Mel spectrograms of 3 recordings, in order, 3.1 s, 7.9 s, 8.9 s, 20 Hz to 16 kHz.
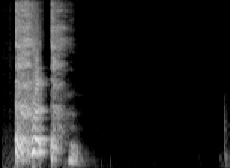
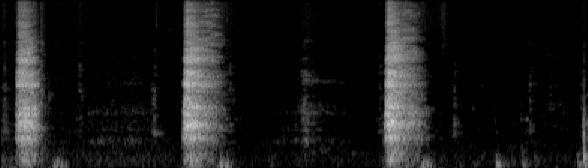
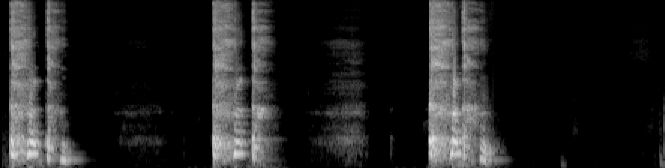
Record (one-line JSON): {"cough_length": "3.1 s", "cough_amplitude": 32768, "cough_signal_mean_std_ratio": 0.37, "exhalation_length": "7.9 s", "exhalation_amplitude": 32768, "exhalation_signal_mean_std_ratio": 0.28, "three_cough_length": "8.9 s", "three_cough_amplitude": 32768, "three_cough_signal_mean_std_ratio": 0.36, "survey_phase": "beta (2021-08-13 to 2022-03-07)", "age": "45-64", "gender": "Male", "wearing_mask": "No", "symptom_none": true, "smoker_status": "Never smoked", "respiratory_condition_asthma": false, "respiratory_condition_other": false, "recruitment_source": "REACT", "submission_delay": "5 days", "covid_test_result": "Negative", "covid_test_method": "RT-qPCR", "influenza_a_test_result": "Negative", "influenza_b_test_result": "Negative"}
